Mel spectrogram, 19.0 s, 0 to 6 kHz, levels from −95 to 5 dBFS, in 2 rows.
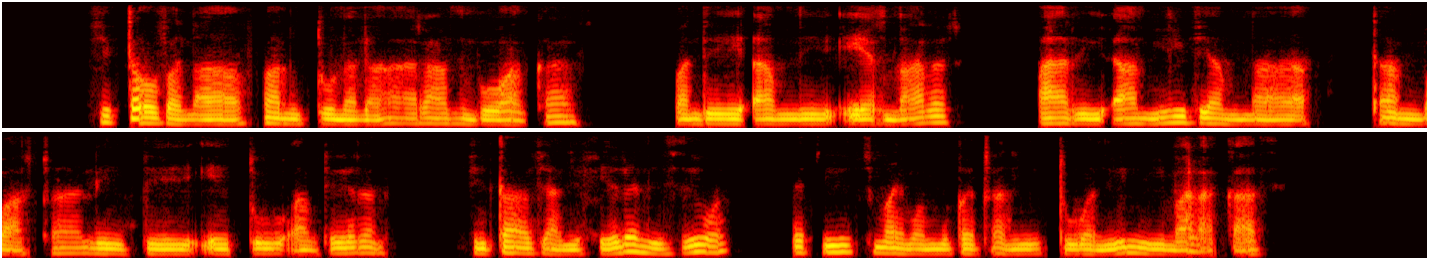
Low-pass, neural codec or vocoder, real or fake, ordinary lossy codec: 5.4 kHz; codec, 16 kHz in and 24 kHz out, 1.1 kbps, FireRedTTS-2 codec; fake; AAC, 32 kbps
